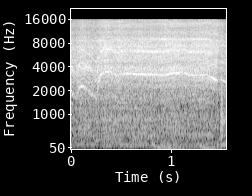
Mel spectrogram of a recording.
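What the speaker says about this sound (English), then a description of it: "So I'll drill a little hole in this plywood" A power drill fitted with a step bit bores a hole through plywood, a steady loud whine of the motor with the bit grinding continuously through the wood for the whole stretch, no voices.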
